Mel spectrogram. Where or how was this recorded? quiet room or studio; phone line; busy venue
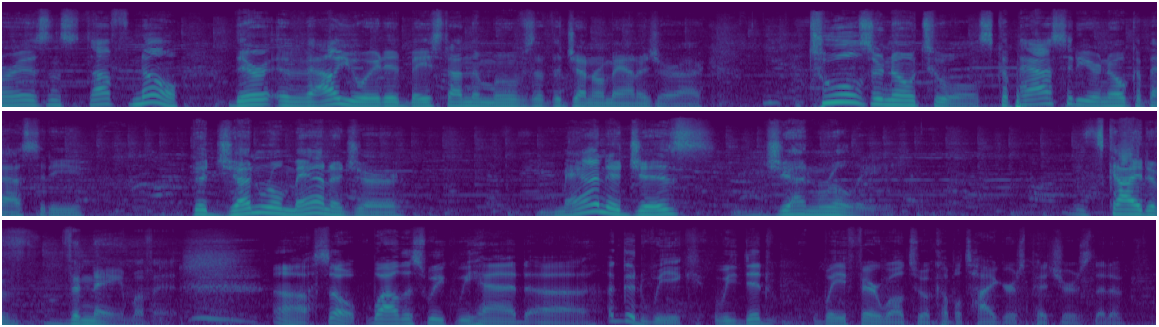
busy venue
